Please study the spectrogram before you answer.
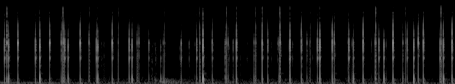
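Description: Long purple nails tap and scratch the two silver metal mic capsules on the plastic body of a Tascam DR-05 handheld recorder. Dozens of sharp, dry, bright clicks sound with almost no ring, mixed with faint scratchy rustles between them. The taps are uneven in rhythm, closely and intensely miked.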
